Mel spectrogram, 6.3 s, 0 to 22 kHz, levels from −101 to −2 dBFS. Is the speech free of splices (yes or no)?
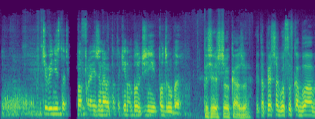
yes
